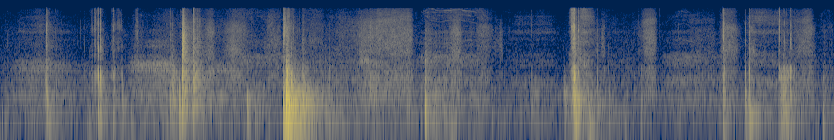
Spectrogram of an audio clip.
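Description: A thin plywood panel and carpet being handled and set in place by hand: a series of irregular knocks and scuffs, the loudest about three seconds in.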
